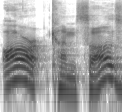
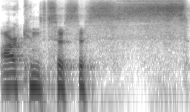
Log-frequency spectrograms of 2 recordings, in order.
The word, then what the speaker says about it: Aransas: then William iceb Dev it's pronounced Aransas not Aransas finish your live stream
